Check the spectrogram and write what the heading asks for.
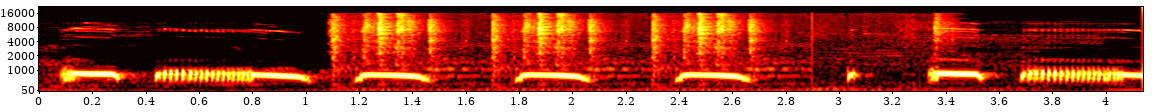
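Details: Caged decoy spotted dove singing in the 'Chiêu Ba Hậu' style, used to provoke and lure wild doves: short, arched, mid-pitched coos alternate with longer, fuller notes in an uneven run, with sharp clattering knocks in the middle.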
